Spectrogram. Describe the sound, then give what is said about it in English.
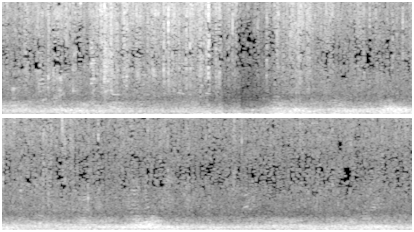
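A loud, deep roar of an airplane flying overhead, a steady low rumble that fills the whole stretch and swells slightly partway through, sounding powerful. “It'd be cool one day when they make noiseless airplanes.”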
